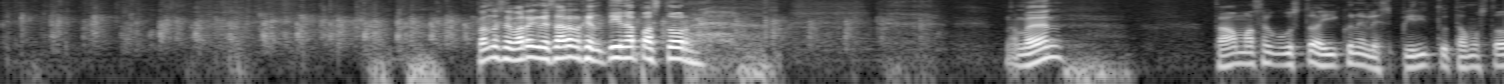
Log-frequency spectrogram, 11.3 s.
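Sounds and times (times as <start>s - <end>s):
audience applauding: 0.0s - 7.1s
speech: 3.6s - 5.4s, 7.6s - 8.1s, 9.1s - 11.2s.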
